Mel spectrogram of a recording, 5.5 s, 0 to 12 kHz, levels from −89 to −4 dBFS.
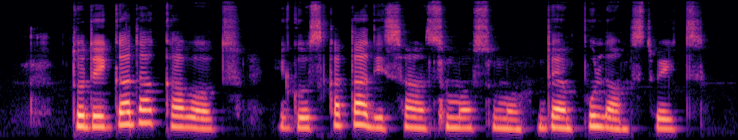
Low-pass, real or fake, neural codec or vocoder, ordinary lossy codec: none; real; none; none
